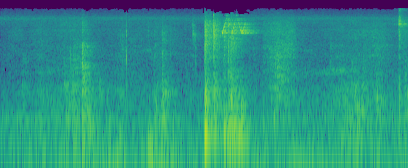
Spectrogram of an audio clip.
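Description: Small objects being rummaged through in a shoebox: soft scattered taps and rustles, with a louder clatter and brief high clink about two seconds in.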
